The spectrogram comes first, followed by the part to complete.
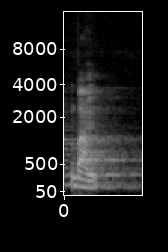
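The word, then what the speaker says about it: bomb: तो आगे देखते हैं, बी से पहले यम आए दोस्तों तब भी बी साइलेंट रहेगा। जैसे क्लाइम, ठीक है, बी से पहले यम आए या यम के बाद भी आए, बात है क्यों। तो जैसे क्लाइम पढ़ते हैं, क्लाइम नहीं पढ़ते, क्रम, टम, लैम, थम, बम।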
